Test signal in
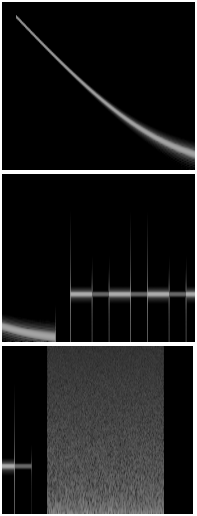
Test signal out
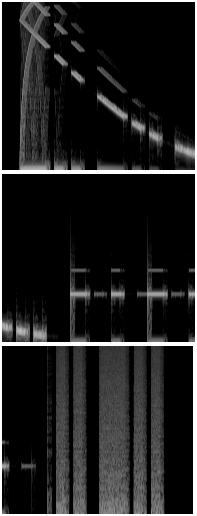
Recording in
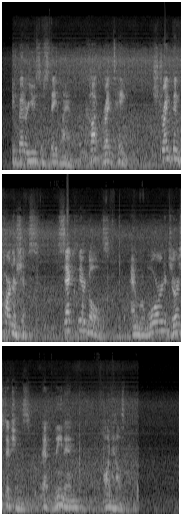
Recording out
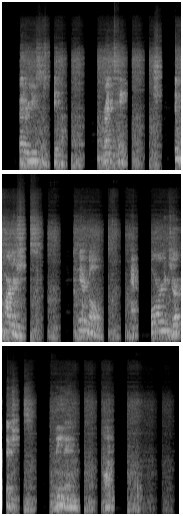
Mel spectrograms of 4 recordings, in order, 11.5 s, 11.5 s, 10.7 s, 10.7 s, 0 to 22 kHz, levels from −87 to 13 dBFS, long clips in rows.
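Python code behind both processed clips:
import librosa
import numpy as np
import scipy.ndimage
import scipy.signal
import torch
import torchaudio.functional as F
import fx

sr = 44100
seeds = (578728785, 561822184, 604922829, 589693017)

y = fx.tracing_dist(x, sr, depth_ms=0.025)
y = fx.step_gate(y, sr, bpm=87, pattern='..xxx.x.x', floor_db=-60.0, edge_ms=4.5)
y = fx.rev_gated(y, sr, seeds[0], gate_ms=100, shape='flat', drr_db=1.5)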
